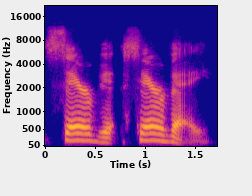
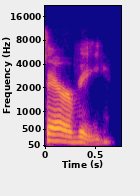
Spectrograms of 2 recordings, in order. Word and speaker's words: CeraVe: I come here uh also watch the E versus I because you said cerve and it's CeraVe yes servi yeah oh my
